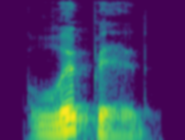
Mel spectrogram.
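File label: "lipid", British English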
